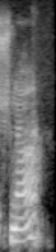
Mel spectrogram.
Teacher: So the next word here is shna. Shna, the first syllable reduced, but it's the same as the Hebrew word shana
